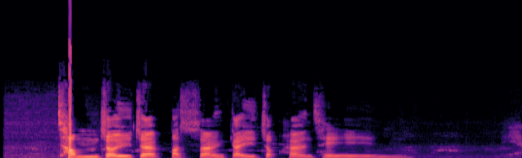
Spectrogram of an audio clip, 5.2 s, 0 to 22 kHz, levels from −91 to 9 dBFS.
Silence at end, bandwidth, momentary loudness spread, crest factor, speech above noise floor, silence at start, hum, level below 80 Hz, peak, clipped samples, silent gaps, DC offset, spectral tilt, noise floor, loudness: 1.25 s; 13 kHz; 16 LU; 22 dB; 43 dB; 0.6 s; none; -50 dBFS; 0 dBFS; under 0.1%; none; under 0.1%; -3 dB/octave; -64 dBFS; -20 LUFS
